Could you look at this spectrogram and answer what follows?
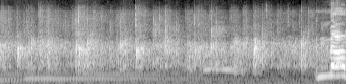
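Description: A church congregation applauds during a sermon, steady clapping mixed with excited voices and a sustained vocal tone, swelling into a louder burst at the end.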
